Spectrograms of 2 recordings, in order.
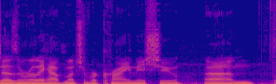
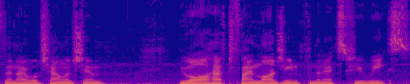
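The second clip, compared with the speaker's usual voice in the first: ordinary talk, nothing marked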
